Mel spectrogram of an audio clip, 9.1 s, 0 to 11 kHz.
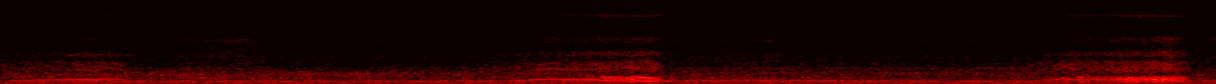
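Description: Slow, regular snoring, three rough inward snores about 4 seconds apart, roughly 15 a minute, over a steady low room hum.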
